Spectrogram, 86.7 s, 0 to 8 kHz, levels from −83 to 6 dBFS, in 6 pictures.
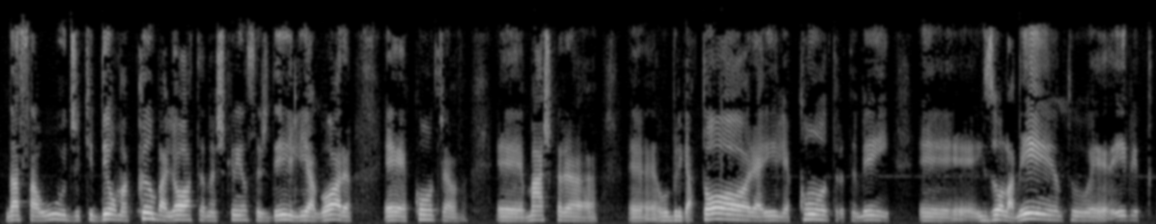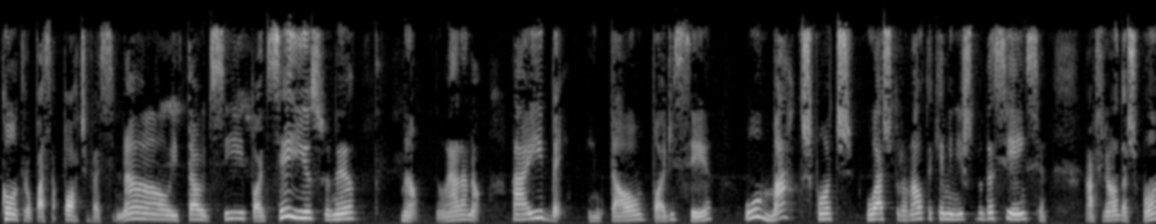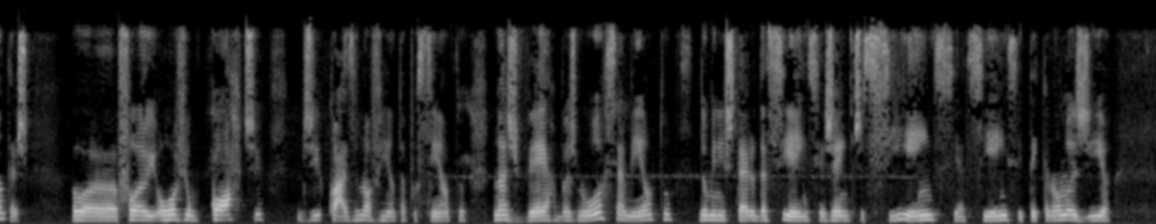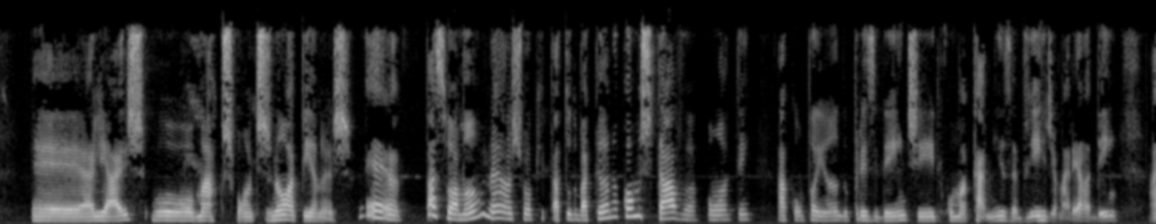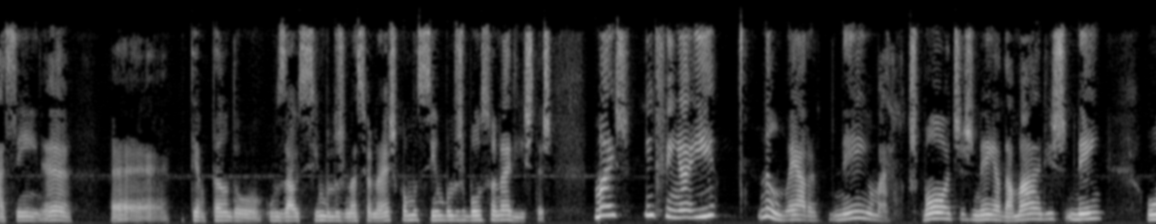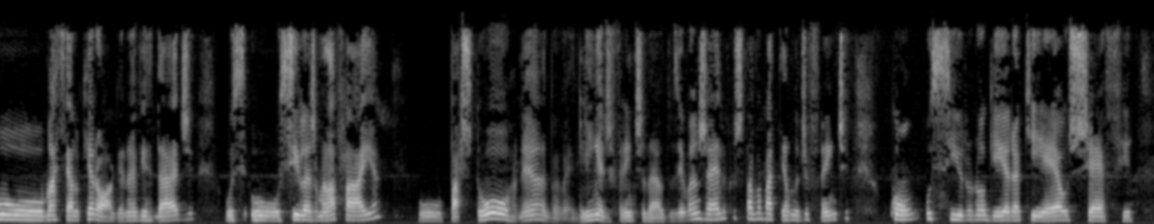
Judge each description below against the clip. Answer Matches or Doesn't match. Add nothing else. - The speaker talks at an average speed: Doesn't match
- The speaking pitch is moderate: Matches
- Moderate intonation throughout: Matches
